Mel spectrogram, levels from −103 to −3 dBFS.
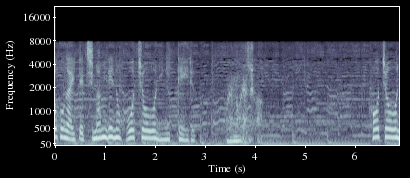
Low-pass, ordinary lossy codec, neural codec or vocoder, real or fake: none; none; none; real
